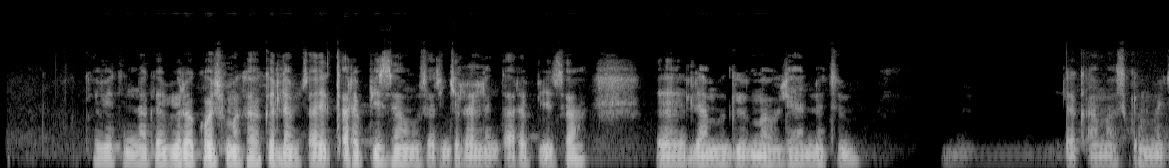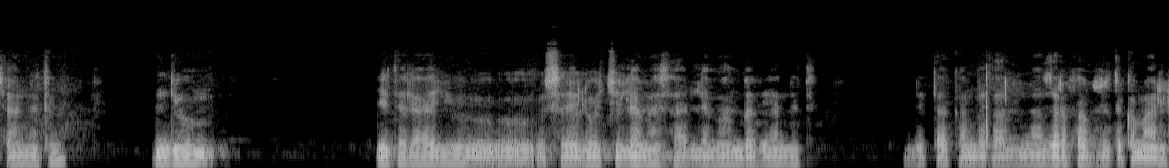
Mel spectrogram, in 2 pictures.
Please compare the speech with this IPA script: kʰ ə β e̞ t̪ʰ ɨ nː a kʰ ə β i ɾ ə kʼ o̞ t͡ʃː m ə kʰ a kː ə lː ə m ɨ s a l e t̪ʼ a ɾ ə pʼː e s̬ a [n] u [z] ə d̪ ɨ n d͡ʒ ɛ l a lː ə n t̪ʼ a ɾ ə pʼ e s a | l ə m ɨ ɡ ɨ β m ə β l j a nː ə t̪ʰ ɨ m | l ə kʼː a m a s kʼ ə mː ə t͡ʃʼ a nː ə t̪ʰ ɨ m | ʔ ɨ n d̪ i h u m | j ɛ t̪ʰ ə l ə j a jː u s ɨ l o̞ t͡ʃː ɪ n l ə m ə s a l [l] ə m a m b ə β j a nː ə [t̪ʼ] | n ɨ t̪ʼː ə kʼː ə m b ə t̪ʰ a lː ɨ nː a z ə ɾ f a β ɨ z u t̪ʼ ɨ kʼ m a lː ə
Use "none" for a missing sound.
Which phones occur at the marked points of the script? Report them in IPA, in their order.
m, s, l, t̪

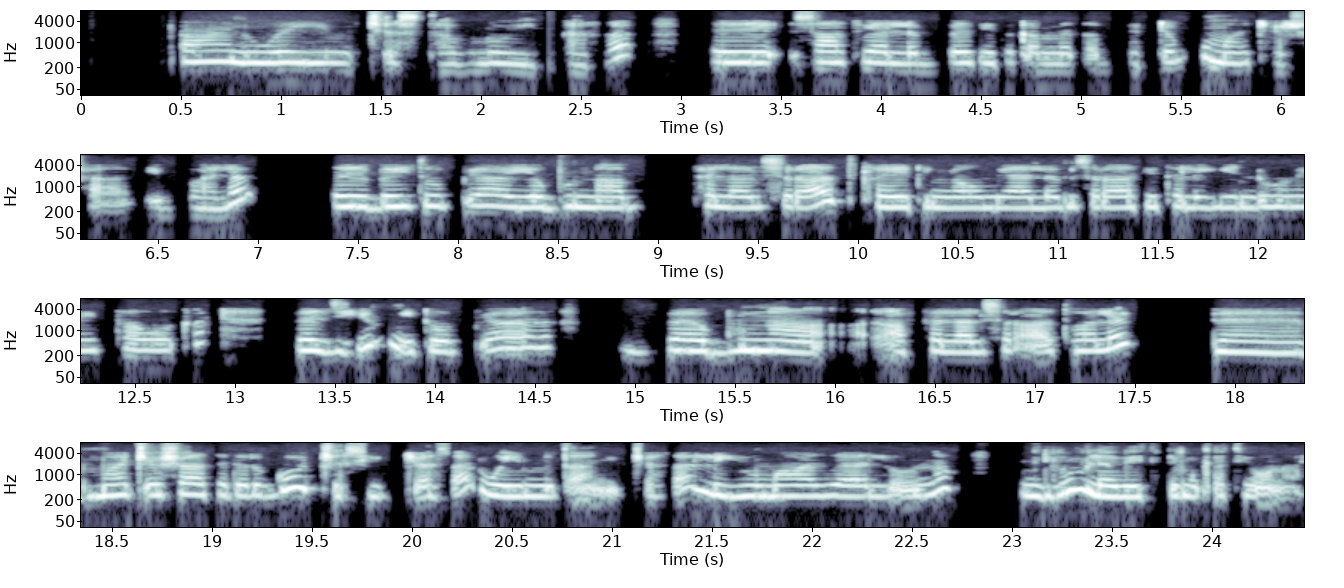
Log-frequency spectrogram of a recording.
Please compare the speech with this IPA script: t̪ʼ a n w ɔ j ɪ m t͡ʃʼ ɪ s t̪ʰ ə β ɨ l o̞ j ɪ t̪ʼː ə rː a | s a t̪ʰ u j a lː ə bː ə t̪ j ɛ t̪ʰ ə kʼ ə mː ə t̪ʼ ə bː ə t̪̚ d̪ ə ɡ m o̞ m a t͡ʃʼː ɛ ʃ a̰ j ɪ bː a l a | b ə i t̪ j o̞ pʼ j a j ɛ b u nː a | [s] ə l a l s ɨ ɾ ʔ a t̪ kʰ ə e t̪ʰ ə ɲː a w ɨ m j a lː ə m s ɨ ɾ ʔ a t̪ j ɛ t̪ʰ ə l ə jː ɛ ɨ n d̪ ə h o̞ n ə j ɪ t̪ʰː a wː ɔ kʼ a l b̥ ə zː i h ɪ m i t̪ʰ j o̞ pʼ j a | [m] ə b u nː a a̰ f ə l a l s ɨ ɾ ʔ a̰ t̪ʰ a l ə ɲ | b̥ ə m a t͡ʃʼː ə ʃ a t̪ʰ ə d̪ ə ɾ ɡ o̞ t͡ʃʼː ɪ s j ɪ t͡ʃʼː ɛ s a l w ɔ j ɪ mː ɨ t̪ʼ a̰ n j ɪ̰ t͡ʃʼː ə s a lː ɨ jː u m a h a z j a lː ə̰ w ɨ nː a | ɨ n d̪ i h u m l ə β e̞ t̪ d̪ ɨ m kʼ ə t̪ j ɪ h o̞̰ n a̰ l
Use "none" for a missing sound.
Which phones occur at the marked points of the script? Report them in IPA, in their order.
f, b

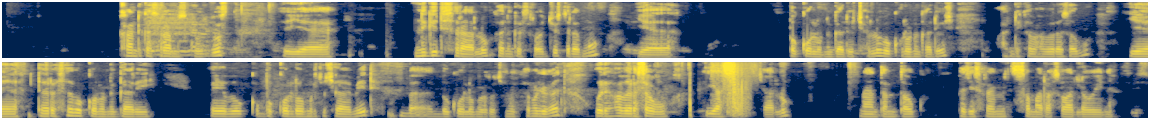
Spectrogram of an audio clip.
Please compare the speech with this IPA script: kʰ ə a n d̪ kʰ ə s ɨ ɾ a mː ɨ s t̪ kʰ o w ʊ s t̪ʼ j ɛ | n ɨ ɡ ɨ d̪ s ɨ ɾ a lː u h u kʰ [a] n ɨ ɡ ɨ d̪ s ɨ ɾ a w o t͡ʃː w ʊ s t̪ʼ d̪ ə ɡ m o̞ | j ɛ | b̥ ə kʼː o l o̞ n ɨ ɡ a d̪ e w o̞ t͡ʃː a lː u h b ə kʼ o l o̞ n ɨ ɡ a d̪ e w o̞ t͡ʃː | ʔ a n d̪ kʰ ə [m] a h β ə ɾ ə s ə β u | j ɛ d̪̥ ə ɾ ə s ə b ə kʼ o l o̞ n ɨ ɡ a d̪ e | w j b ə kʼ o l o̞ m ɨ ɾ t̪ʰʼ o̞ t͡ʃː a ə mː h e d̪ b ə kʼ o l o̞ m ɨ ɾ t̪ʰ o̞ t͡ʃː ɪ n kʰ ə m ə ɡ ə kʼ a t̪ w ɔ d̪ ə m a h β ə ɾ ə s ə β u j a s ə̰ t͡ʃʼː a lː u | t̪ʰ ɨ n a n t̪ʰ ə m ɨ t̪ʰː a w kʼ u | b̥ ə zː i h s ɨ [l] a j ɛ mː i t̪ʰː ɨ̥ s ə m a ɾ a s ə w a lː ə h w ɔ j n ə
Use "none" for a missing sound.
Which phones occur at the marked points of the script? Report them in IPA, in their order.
ə, m, ɾ

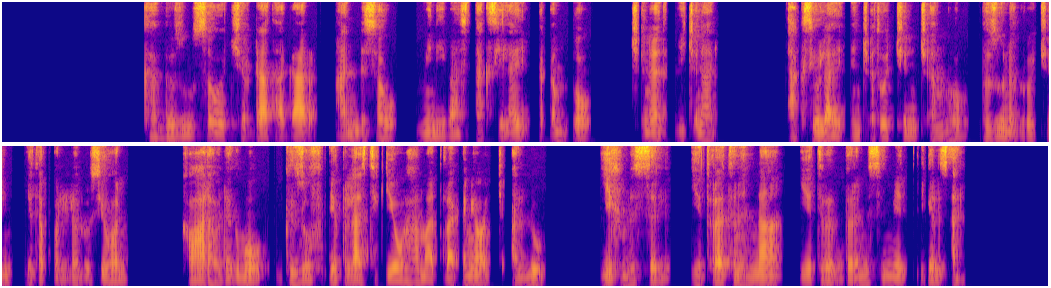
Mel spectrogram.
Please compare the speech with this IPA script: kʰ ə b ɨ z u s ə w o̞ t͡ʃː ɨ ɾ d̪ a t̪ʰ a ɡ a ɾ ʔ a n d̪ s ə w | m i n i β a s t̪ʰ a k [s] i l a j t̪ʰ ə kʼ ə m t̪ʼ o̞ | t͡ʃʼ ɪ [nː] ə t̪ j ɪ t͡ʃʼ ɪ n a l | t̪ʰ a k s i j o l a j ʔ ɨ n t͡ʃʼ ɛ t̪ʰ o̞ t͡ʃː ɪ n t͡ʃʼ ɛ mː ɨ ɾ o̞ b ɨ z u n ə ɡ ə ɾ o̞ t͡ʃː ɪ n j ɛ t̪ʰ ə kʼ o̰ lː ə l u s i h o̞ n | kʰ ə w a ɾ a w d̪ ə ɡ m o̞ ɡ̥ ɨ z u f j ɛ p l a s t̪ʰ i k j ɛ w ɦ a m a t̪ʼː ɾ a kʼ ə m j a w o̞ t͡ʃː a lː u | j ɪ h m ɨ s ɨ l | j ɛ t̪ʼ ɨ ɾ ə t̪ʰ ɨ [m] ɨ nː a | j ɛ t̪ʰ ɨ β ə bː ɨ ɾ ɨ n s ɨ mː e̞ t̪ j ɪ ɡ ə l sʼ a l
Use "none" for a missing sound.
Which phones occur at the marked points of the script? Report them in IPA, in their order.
s, n, n

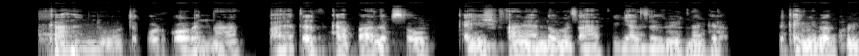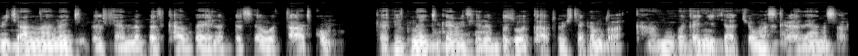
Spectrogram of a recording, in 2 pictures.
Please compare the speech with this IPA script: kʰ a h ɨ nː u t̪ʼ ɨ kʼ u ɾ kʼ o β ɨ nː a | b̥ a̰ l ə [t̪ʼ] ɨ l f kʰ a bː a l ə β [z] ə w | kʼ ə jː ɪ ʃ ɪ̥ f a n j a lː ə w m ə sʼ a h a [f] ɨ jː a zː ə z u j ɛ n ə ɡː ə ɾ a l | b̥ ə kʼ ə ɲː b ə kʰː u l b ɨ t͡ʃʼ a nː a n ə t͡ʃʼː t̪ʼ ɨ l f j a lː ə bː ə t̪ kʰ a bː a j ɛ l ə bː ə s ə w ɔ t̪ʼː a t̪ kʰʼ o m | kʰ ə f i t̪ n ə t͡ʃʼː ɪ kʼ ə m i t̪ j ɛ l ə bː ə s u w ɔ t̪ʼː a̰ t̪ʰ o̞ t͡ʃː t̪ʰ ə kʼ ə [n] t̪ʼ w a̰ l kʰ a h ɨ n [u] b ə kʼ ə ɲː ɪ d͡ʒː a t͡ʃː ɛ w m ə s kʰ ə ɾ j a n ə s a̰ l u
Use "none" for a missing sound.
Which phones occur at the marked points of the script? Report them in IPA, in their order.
t̪ʼ, s, f, m, u

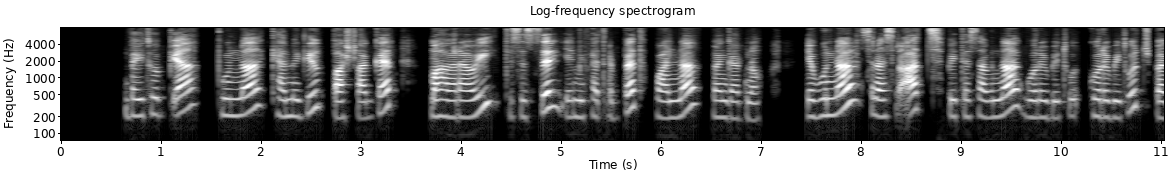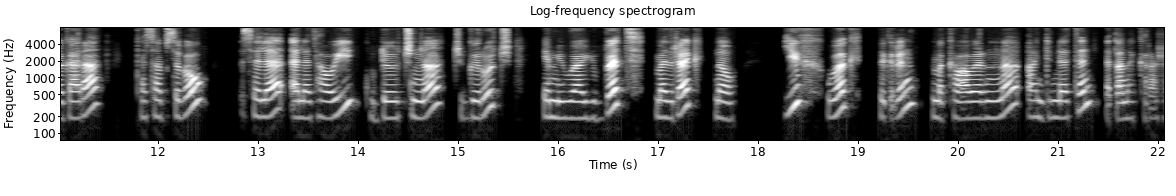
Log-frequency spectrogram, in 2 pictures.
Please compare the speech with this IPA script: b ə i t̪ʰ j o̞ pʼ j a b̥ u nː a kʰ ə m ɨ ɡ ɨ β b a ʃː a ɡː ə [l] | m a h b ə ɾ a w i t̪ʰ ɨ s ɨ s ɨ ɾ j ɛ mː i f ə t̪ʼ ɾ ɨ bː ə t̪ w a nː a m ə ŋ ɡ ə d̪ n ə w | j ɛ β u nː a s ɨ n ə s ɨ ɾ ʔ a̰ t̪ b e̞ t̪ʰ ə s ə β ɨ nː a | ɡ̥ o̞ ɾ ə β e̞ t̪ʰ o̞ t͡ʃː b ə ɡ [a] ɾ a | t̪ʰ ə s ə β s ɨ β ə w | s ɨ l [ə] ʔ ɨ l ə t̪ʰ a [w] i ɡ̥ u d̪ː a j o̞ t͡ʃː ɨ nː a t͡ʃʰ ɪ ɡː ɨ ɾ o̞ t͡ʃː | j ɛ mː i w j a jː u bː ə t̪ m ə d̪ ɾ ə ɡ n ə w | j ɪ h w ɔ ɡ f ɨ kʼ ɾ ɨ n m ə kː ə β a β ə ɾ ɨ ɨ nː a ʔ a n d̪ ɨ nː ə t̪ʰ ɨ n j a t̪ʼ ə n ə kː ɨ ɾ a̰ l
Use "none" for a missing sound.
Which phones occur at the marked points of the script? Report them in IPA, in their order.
ɾ, a, ə, w

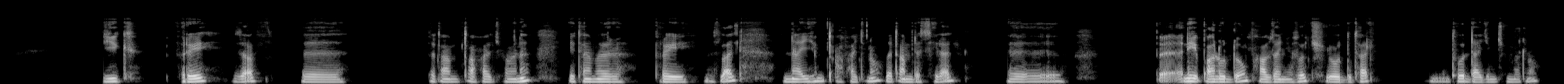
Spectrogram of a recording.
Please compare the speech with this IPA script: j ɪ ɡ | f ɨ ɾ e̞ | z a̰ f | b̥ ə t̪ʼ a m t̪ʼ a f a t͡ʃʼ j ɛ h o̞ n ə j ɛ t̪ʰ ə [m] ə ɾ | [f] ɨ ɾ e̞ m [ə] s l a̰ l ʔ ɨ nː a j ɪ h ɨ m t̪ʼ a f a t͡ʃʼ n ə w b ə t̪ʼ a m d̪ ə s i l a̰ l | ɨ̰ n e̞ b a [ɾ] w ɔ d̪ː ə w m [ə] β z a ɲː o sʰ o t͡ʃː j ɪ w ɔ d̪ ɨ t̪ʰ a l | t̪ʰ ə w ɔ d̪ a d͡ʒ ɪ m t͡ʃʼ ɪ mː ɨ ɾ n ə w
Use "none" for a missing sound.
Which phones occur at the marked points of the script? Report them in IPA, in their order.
m, f, ə, l, a

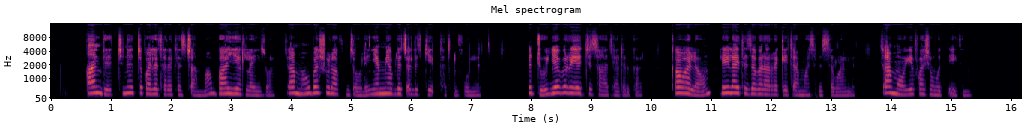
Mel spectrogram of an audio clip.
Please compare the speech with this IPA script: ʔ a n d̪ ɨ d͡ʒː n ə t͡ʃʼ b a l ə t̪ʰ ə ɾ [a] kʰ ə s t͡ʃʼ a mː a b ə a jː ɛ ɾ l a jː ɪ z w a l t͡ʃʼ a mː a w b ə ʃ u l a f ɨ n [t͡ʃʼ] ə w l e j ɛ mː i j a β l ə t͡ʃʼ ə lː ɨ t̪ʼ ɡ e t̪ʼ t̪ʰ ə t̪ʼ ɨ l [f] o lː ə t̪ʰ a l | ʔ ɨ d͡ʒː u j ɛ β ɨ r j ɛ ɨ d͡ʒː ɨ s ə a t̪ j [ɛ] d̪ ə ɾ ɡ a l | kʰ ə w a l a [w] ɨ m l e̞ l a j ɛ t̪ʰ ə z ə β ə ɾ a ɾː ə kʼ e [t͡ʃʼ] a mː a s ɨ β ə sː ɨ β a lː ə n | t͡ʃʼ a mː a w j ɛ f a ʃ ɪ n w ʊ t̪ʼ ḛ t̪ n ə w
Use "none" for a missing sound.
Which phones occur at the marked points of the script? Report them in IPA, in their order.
ə, t͡ʃʼ, f, a, w, t͡ʃʼ

